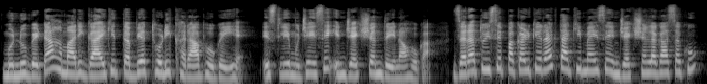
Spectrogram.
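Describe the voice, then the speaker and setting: A woman's voice: mid-range voice, fairly even intonation, moderate pace, hardly any pauses, a bit bright, natural voice. A woman voicing a greedy, sly village wife and mother in a cartoon story, with exclamatory, pleading speech. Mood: coaxing.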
